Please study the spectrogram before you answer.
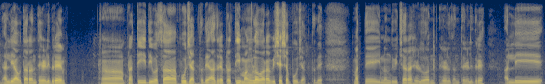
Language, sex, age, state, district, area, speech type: Kannada, male, 30-45, Karnataka, Udupi, rural, spontaneous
